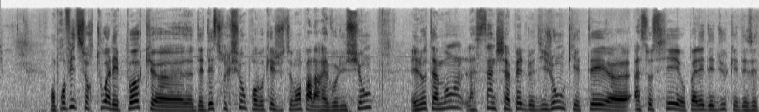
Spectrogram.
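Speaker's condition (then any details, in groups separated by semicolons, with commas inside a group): No condition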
